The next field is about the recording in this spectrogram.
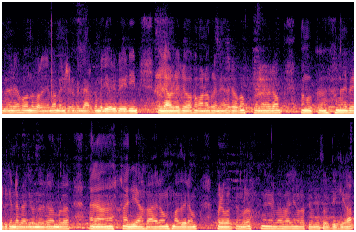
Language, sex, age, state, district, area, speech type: Malayalam, female, 60+, Kerala, Idukki, rural, spontaneous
